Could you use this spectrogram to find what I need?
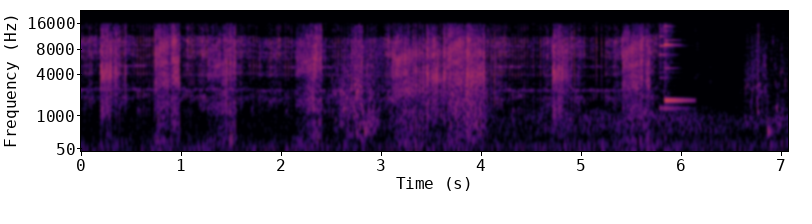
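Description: A fishing reel whirs rapidly in a video game.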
